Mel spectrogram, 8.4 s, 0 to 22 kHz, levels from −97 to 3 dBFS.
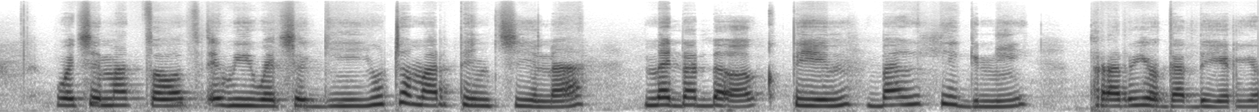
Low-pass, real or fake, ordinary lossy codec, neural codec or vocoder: none; fake; none; codec, 44.1 kHz, 2.6 kbps, DAC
